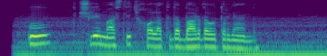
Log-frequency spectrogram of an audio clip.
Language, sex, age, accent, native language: Uzbek, male, 18-24, Qashqadaryo, Uzbek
